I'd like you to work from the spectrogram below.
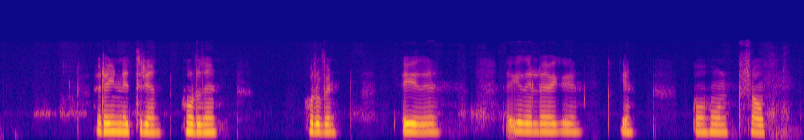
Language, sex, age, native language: Icelandic, male, 12, Icelandic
